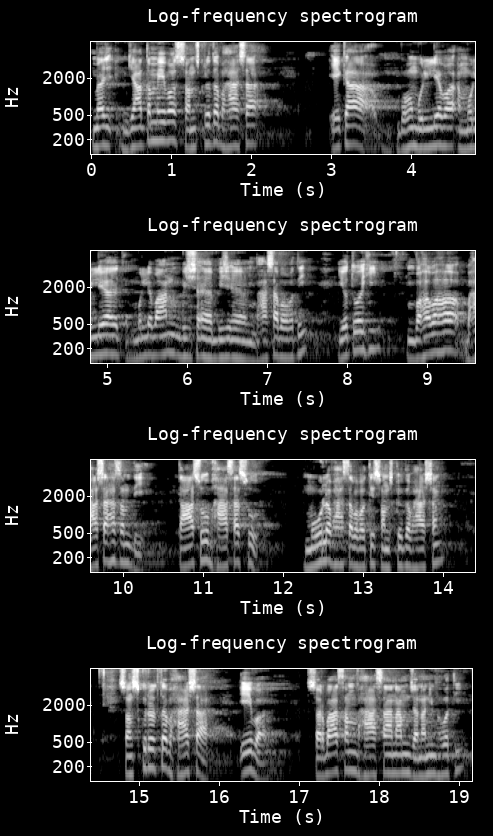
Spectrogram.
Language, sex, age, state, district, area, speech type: Sanskrit, male, 18-30, Odisha, Balangir, rural, spontaneous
